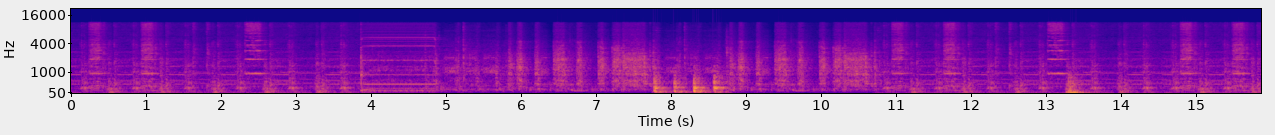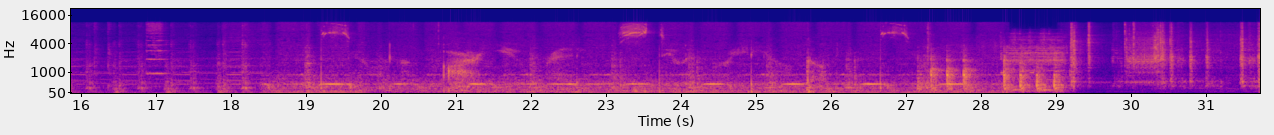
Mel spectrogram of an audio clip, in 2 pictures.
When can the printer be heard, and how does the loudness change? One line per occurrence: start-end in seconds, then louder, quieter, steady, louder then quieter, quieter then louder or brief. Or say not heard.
0.0-31.6 louder.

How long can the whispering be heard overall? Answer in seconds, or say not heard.
8 s.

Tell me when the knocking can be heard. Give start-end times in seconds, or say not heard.
7.8-8.8, 13.2-13.7, 27.1-29.2.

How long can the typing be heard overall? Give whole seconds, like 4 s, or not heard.
not heard.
